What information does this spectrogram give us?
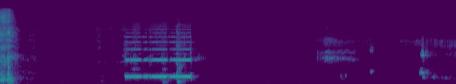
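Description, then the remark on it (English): A telephone ringing tone sounds once as a steady electronic burst lasting about a second, heard as if over a phone line, during a prank call to Uri Geller, with a few brief muffled noises around it and no talking. “It's ringing.”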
